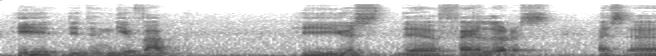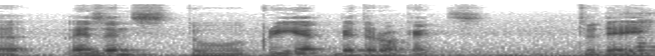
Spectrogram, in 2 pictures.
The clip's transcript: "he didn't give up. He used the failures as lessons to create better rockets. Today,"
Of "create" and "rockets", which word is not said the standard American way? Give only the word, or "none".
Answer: none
